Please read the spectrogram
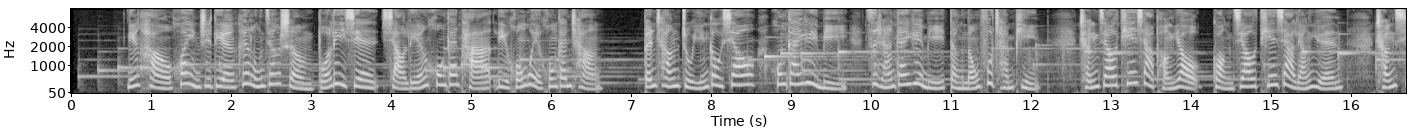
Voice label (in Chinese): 女 烘干厂（温柔亲切）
